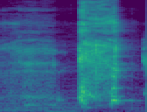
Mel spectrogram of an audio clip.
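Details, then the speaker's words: Older adult coughing, wheezing and congested after a work shift going in and out of a freezer; cough. "And oh my gosh, I didn't feel it while I was at work, but by the end of my shift, I was coughing, and I started to wheeze, and I'm still kind of congested, as you can hear."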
